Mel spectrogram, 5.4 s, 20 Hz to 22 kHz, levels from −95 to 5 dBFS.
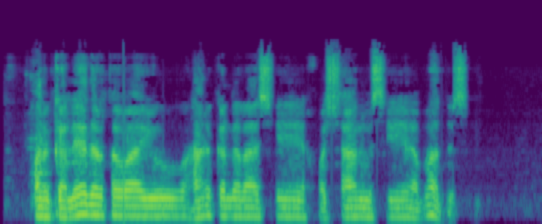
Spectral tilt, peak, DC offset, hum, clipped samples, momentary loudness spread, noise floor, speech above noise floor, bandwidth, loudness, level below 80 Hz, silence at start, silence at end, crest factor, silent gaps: -4.5 dB/octave; 0 dBFS; under 0.1%; none; under 0.1%; 8 LU; -64 dBFS; 47 dB; 11 kHz; -17 LUFS; -56 dBFS; 0.3 s; 0.75 s; 16 dB; none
